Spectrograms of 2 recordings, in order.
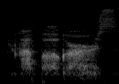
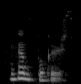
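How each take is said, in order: First: Much softer breathy whisper; hushed whisper close to the baby. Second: Said in the usual way. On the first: Acted. Repeats line to baby.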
